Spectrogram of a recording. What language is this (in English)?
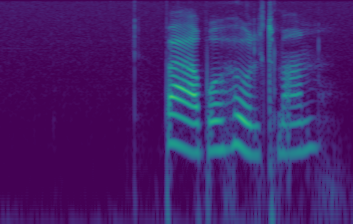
Swedish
